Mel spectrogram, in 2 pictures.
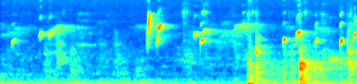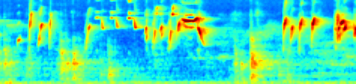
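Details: Newly caught European goldfinch singing high notes: scattered chirps that build into dense, fast twittering with sharp upslurred notes and buzzy trills, over a low steady hum.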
